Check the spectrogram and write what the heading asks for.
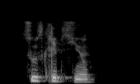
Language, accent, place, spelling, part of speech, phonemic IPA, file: French, France, Lyon, souscription, noun, /sus.kʁip.sjɔ̃/, LL-Q150 (fra)-souscription.wav
- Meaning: subscription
